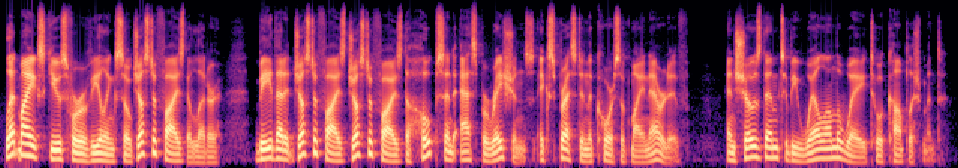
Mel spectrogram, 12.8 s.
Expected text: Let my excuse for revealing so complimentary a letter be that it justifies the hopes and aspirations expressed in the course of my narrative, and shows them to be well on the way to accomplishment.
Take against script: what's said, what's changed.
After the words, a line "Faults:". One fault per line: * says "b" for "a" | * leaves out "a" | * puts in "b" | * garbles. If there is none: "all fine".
Let my excuse for revealing so justifies a letter be that it justifies justifies the hopes and aspirations expressed in the course of my narrative, and shows them to be well on the way to accomplishment.
Faults:
* says "justifies" for "complimentary"
* puts in "justifies"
